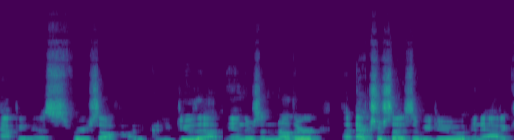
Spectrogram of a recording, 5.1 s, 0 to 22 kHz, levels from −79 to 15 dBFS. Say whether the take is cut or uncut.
cut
